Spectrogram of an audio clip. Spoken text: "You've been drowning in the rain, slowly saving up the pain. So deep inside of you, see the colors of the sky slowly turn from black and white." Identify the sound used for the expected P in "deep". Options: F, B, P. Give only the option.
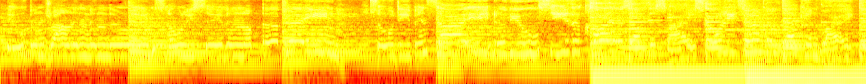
P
